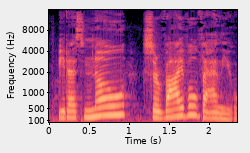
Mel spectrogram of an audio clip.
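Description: It is said in an American accent.

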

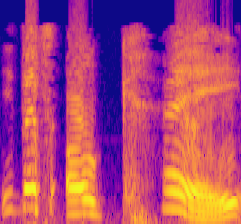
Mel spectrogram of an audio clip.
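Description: It is said in a hesitant, reluctant tone. The thing is below expectations. "但如果说你感觉非常犹豫 you kind of,You're hesitating"

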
